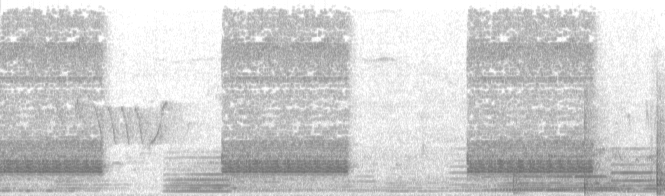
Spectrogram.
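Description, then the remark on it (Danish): An intercom buzzes three times in a living room as the building porter calls up, each harsh, rasping tone lasting about a second, separated by short pauses with a faint hum between them. No one speaks. “og I sidder nu tilbage lænet i sofaerne, da samtaleanlægget summer.”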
